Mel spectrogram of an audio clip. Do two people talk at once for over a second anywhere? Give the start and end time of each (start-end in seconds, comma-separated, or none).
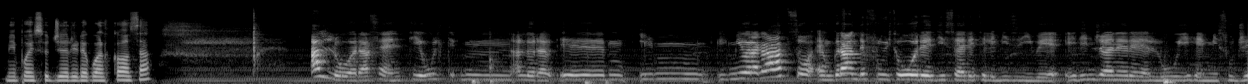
none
